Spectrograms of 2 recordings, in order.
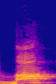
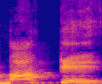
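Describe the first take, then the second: First: The final echo vowel sounds like 'a'. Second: The final echo vowel sounds like 'e'. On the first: The speaker calls it right. "এইরকম" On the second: The speaker calls it wrong. "এরকম না"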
